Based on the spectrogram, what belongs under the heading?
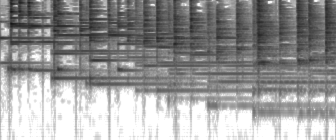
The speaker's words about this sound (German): Das hier ist jetzt ein gestimmtes Geläut, wie es die Kühe früher auf der Weide getragen haben. Fangen wir mal an mit der kleinsten Schelle.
